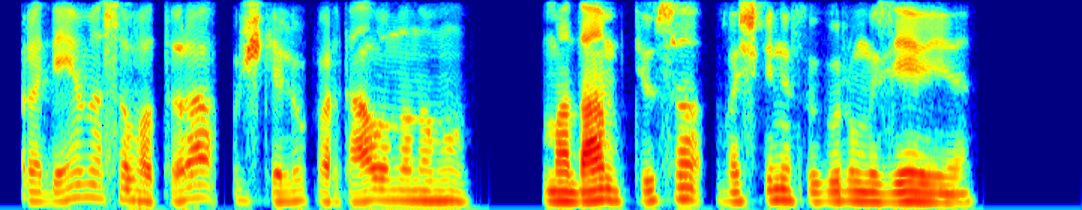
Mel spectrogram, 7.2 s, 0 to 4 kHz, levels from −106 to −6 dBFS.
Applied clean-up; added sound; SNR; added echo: none; none; none; none.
